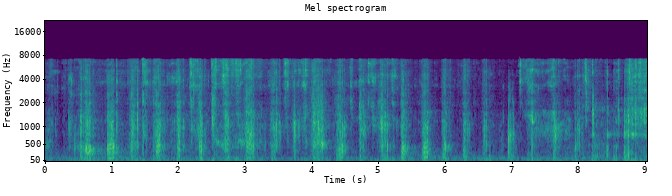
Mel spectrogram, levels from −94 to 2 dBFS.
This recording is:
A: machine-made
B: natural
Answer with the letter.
A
